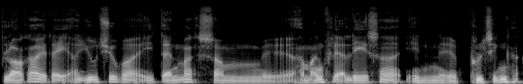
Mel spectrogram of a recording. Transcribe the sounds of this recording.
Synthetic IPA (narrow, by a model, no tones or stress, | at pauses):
b̥lɒ̽ɡ̥ɐːid̥ɛ̰ːɒjut͡sʰṵːb̥ɐid̥ænmɑ̈ːɡ̥sɒ̽møhɑ̈mɑ̈ŋəfle̝̰ːɐleːsɐːʔenøpʰolit͡sʰḭɡ̥n̩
